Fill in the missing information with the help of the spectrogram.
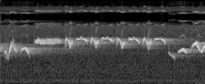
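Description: A Pacific wren pours out a long, tumbling stream of high, rapid trills and warbles that run without pause for the full three seconds.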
